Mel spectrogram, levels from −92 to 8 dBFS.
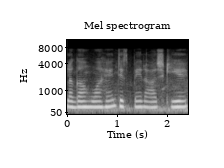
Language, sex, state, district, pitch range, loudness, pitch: Hindi, female, Uttarakhand, Tehri Garhwal, 220-225 Hz, -14 LUFS, 220 Hz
